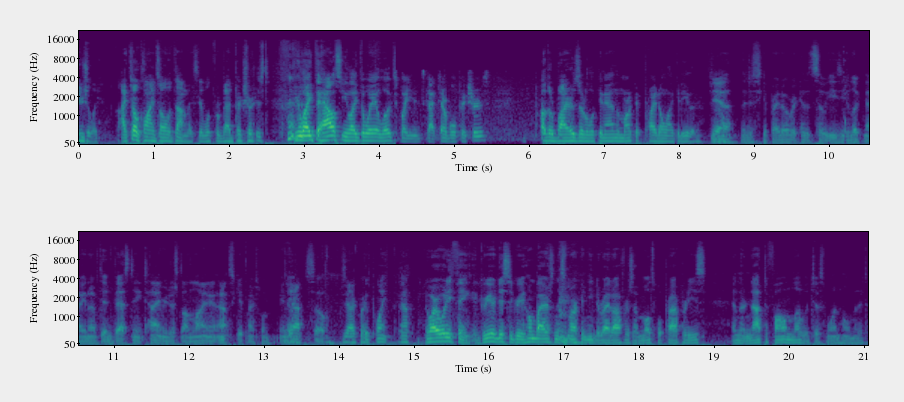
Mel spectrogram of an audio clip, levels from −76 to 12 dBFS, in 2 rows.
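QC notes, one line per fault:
2.46–2.49 s and 10.19–10.22 s, damaged data in a compressed stream: two short bursts of garbled sound, each about 30 ms long, heard as a brief chirp or squawk. At each point the decoder met corrupted bytes, could not read the frames properly, lost sync and played misread data until it locked onto the next valid frame header. That misread data is why each blip sounds foreign to the surrounding audio.
4.21–6.18 s, input switched to a poorer device: for about two seconds the sound turns dull and boxy, with nothing above 5.2 kHz, then opens up again. The likely cause is the recording moving to a narrower-band input for this stretch. There is no gap at the changeover and the level stays roughly the same, so the change is in tone. A new noise floor, about 30 dB below the signal, comes in with that device.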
